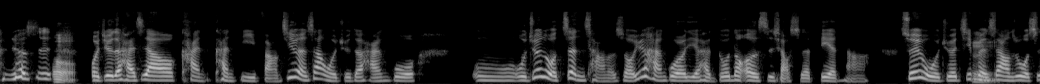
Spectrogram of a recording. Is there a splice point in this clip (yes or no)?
no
